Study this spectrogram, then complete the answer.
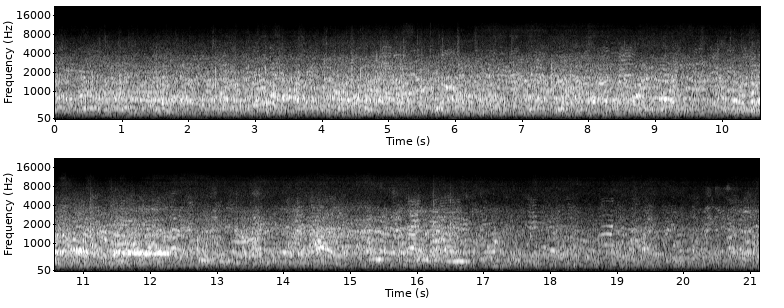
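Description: Young men call out answers quickly through microphones.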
